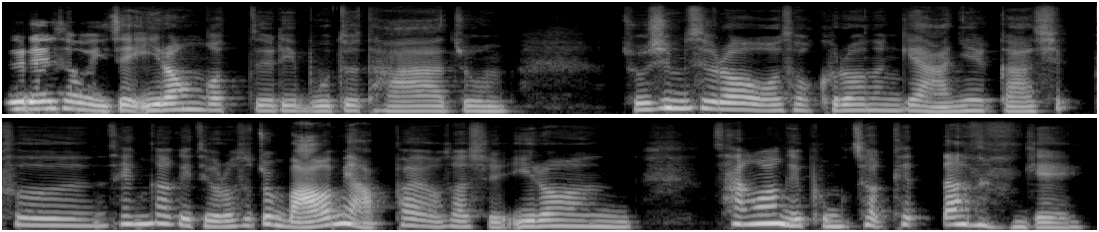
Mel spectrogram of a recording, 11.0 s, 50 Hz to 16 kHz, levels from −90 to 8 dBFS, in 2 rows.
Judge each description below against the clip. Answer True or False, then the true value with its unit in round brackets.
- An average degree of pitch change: True (4.5 semitones)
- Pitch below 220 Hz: True (190 Hz)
